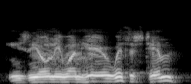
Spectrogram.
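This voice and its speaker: An actor playing a stubborn, defiant older uncle confined to a cot, in 1940s radio acting style. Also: male voice, mid-range voice, lively intonation, brisk, natural voice. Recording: dull lo-fi old radio tape.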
